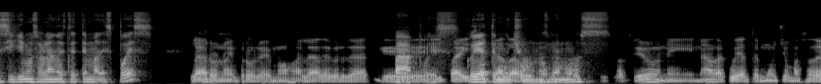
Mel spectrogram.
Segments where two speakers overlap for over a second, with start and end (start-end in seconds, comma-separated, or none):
3.7-6.2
